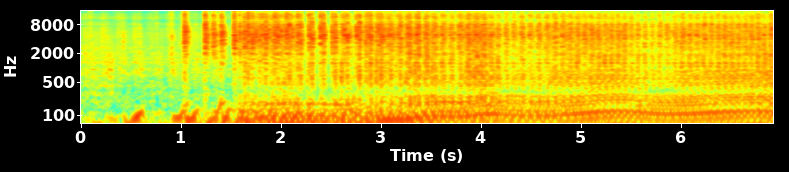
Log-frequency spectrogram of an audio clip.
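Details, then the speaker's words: Air-cooled engine of a VW Bus neglected 30 years, engine removed from the bus and mouse nests being cleaned, first start after sitting with no exhaust fitted: loud, raw rumbling idle with sharp crackle; loud open exhaust. "Yes, man. That is loud without an exhaust on it."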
